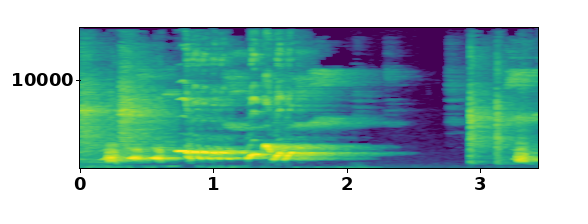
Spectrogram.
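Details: White-rumped shama in kretekan song style, said to rile other shamas: loud, varied whistled phrases with sliding notes for two seconds, a short pause, then a brief burst of high notes.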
